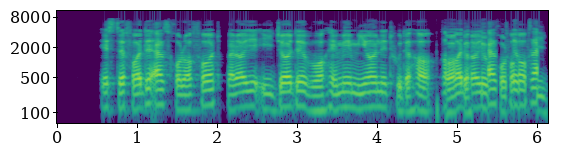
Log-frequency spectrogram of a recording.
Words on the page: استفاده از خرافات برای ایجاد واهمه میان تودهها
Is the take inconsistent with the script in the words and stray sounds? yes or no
yes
